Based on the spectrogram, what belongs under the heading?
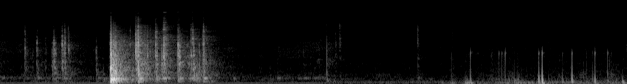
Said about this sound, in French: Frappe à une porte. L'ouvre et rentre Gilles et ferme la porte.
